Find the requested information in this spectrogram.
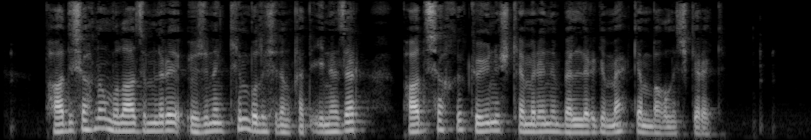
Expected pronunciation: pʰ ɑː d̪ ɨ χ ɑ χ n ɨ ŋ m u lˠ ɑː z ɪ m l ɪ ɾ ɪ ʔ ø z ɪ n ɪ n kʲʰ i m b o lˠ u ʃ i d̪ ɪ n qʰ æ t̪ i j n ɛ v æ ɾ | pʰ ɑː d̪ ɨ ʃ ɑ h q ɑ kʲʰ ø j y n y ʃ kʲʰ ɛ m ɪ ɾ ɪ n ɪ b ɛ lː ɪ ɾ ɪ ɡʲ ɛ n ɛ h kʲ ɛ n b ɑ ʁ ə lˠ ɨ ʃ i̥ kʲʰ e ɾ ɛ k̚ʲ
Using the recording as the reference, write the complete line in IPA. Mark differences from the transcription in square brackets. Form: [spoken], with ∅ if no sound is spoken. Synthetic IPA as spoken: pʰ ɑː d̪ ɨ [ʃ] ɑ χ n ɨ ŋ m u lˠ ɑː z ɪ m l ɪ ɾ ɪ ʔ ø z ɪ n ɪ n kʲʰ i m b o lˠ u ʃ i d̪ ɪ n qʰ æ t̪ i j n ɛ [z] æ ɾ | pʰ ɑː d̪ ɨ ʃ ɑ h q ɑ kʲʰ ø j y n y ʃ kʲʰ ɛ m ɪ ɾ ɪ n ɪ b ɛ lː ɪ ɾ ɪ ɡʲ ɛ [m] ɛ h kʲ ɛ [m] b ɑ ʁ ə lˠ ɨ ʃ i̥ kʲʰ e ɾ ɛ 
